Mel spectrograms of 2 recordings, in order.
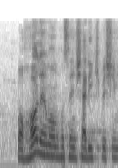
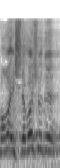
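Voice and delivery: loud, higher cry of alarm; shouting; 6 semitones higher, 5 dB louder than usual. Acted. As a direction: burst out that there's been a mistake. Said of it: "داد زد".

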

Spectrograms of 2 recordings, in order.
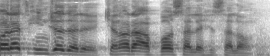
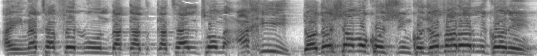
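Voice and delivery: grieving shout; 5 semitones higher than usual. Acted. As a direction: call after them in anguished rage. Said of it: "ابو عبدالله فریاد زد".

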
